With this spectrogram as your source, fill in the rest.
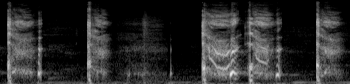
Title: complains about Sonic Adventure 2 logic as he coughs to death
